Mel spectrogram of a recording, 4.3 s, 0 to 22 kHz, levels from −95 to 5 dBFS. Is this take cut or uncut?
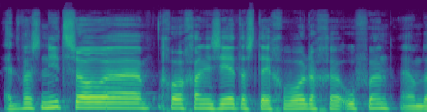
uncut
